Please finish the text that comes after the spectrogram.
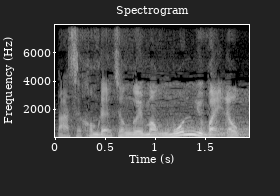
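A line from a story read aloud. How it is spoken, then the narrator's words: Shout from afar. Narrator (Vietnamese): Hải Xoa ở bên kia quát lên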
